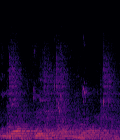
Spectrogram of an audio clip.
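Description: Several basketballs bouncing on a court during warm-up, with voices talking.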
